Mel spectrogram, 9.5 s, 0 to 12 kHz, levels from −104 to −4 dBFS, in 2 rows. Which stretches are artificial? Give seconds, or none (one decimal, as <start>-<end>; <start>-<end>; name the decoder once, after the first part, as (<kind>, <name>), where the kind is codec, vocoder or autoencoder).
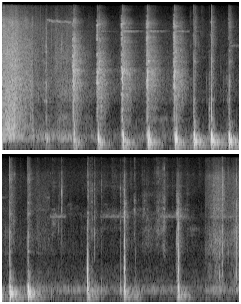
2.4-3.3 (vocoder, Vocos)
